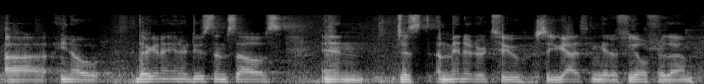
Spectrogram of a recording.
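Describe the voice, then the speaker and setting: A man's voice: lowish voice, level tone, moderate pace, slight background noise, rough recording. A man moderating a conference panel on stage, speaking casually with a self-deprecating humor and plenty of fillers.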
